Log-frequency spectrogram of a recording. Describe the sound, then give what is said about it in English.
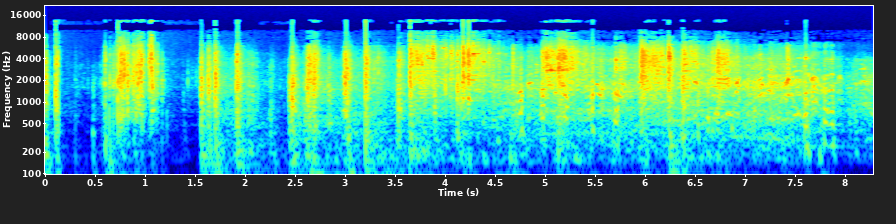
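A loud staged fight sound effect made by a sound man punching his palm, hitting his chest, throwing chairs, breaking fruit baskets and smashing glass: rapid thuds and cracking blows pile up into a continuous clattering din of smashing and breaking, with sharp crashes punctuating it throughout. “He punched the open palm of his hand with his fist, he hit himself on the chest, threw several chairs around, broke some fruit baskets, and finally smashed some glass in”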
